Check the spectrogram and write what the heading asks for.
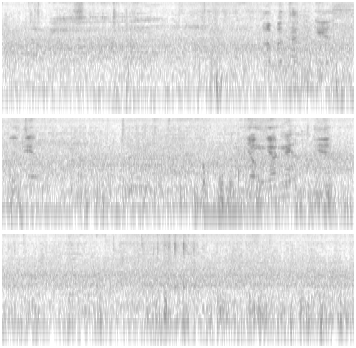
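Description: Steady road and engine noise inside a car's cabin at highway speed, a low rumble throughout.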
